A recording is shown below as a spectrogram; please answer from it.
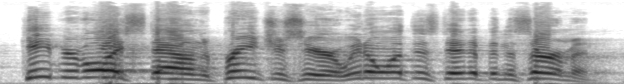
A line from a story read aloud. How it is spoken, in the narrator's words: the other guy shout back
